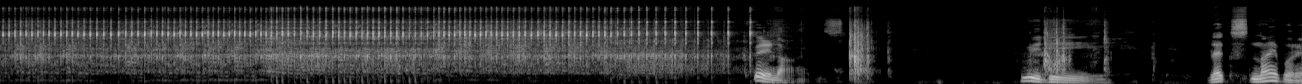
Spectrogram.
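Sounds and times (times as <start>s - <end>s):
toy gun machine-gun rattle: 0.0s - 7.6s, 10.4s - 10.8s.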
